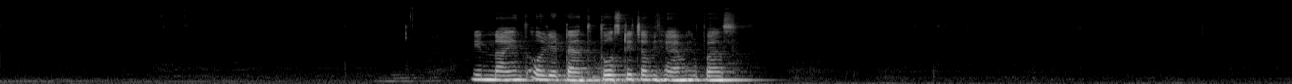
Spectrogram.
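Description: A crochet hook softly scrapes and pulls through yarn.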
